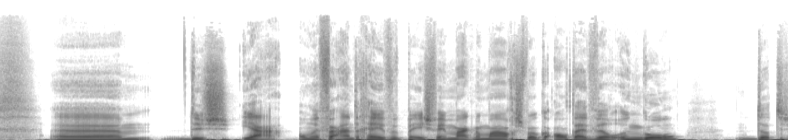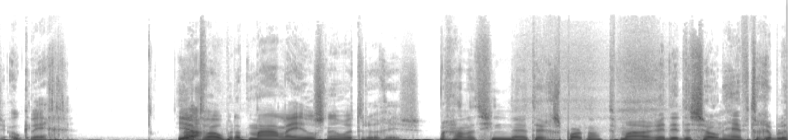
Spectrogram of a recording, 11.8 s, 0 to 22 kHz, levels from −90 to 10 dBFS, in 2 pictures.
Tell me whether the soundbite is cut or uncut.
cut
